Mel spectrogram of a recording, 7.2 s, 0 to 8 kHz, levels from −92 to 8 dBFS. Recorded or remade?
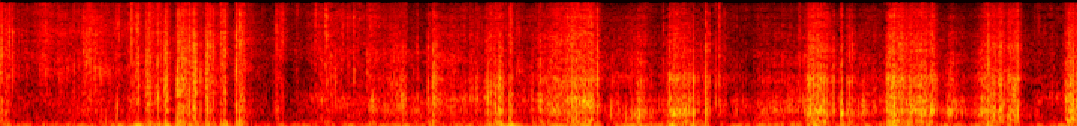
recorded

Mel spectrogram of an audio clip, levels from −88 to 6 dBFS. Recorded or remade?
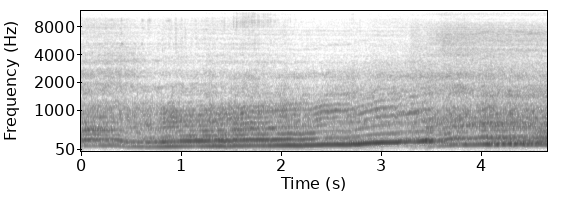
remade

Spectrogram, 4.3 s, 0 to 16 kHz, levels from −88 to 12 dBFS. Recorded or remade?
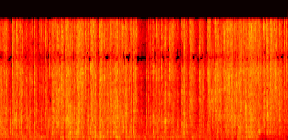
recorded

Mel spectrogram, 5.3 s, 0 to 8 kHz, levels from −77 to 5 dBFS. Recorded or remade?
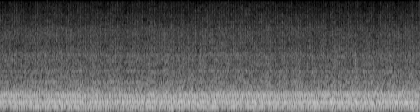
recorded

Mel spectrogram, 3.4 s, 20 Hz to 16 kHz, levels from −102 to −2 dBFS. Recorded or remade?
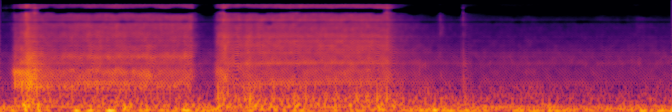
remade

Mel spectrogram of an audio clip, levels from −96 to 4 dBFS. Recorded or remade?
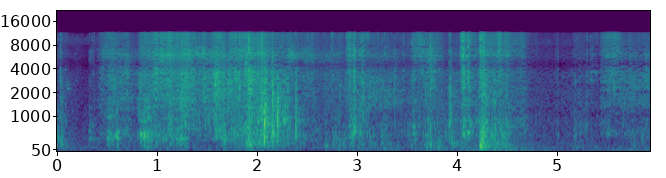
recorded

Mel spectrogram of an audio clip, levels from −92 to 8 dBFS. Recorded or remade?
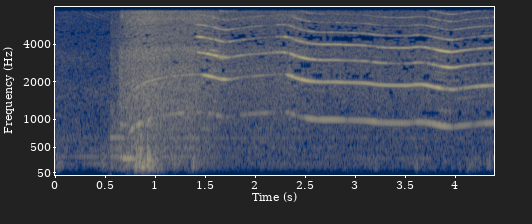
recorded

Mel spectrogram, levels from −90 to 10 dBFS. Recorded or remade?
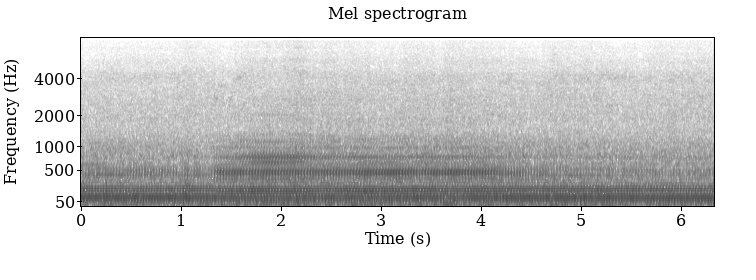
recorded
